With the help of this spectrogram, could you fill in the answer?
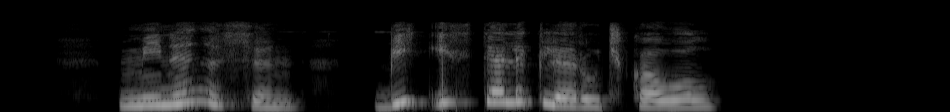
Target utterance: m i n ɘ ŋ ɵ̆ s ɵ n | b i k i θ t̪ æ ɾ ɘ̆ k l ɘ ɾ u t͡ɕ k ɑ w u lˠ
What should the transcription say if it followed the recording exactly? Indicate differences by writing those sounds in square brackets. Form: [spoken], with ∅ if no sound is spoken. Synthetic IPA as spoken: m i n ɘ ŋ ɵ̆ s ɵ n | b i k i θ t̪ æ [l] ɘ̆ k l ɘ ɾ u t͡ɕ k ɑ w u lˠ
